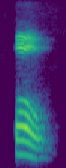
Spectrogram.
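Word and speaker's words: τ: Nah, lambangnya itu adalah seperti ini, atau dibacanya tau.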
